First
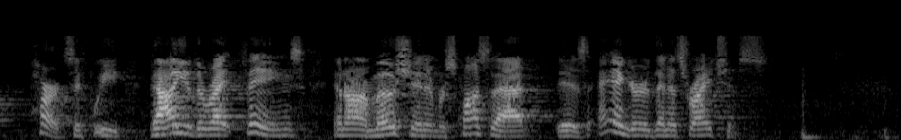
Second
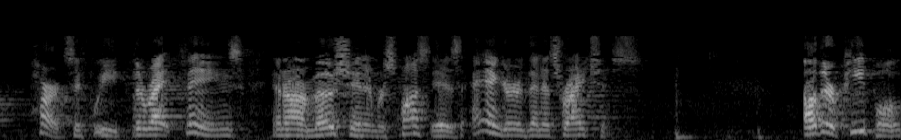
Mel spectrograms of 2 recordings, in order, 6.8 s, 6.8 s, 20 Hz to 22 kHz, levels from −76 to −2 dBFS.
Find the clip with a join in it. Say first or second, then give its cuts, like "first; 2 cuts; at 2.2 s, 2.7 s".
second; 2 cuts; at 1.0 s, 3.2 s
